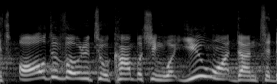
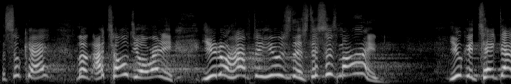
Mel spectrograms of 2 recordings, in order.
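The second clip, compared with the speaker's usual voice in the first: high-pitched, teasing protest; playful mock defensiveness; 9 semitones higher, 3 dB louder than usual. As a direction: jokingly defend yourself, voice pitched well up. Mock defence to the unconvinced congregation.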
